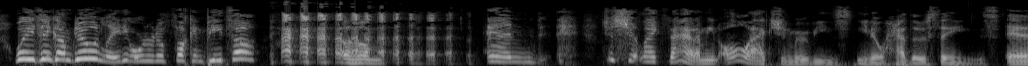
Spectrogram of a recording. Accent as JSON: {"language": "English", "town": "Boston", "region": "Massachusetts", "country": "United States", "accent": "Boston", "said": "my Boston accent comes out sounding more English than Boston"}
